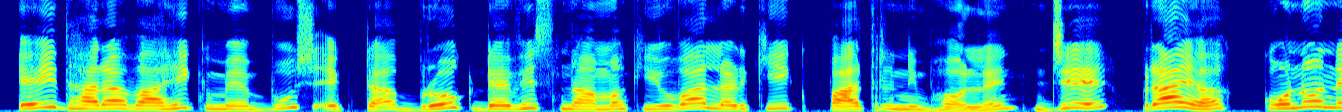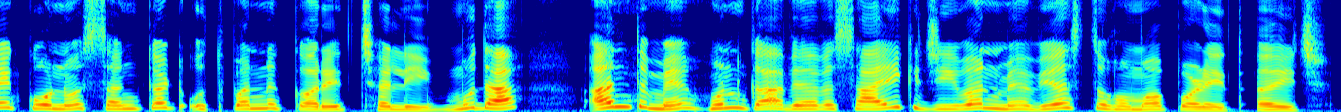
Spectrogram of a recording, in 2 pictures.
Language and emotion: Maithili, neutral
